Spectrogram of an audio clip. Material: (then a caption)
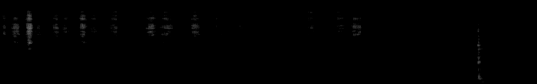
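Paper. A black wooden graphite pencil rubs short shading strokes over the block areas of a flat sheet of Bristol paper. Quiet, bright, scratchy bursts come in a quick run of strokes that thin out and fade. A lone sharp tick sounds near the end.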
